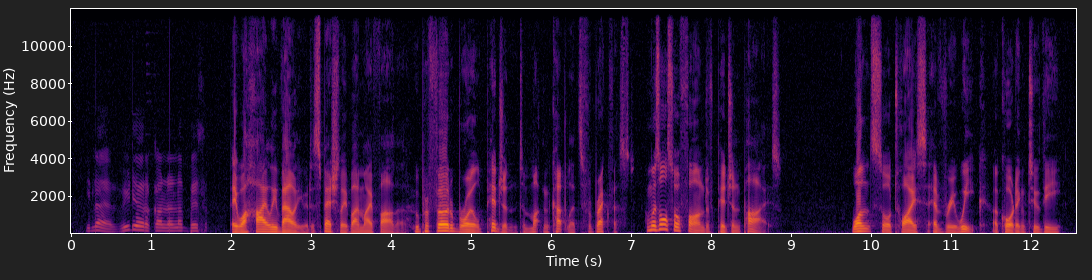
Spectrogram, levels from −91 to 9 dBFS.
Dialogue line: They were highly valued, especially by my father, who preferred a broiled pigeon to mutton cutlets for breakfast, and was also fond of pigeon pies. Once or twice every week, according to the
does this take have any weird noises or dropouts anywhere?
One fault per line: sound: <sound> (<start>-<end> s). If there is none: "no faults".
sound: sniff (0.2-1.7 s)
